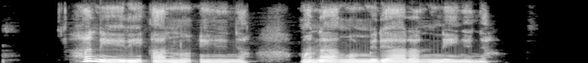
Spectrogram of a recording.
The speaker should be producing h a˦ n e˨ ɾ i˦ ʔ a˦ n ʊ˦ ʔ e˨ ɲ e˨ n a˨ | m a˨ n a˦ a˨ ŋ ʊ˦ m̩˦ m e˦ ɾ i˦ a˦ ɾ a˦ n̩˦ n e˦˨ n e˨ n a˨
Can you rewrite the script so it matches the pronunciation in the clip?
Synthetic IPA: h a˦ n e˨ ɾ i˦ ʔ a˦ n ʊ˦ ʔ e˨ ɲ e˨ ɲ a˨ | m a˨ n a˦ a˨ ŋ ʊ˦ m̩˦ m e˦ ɾ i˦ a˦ ɾ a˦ n̩˦ n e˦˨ ɲ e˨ ɲ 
